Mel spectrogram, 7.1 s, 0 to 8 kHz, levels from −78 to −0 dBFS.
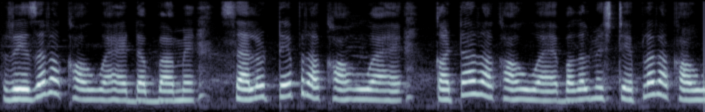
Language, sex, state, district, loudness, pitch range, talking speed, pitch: Hindi, female, Jharkhand, Garhwa, -16 LUFS, 220-285 Hz, 170 wpm, 235 Hz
